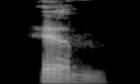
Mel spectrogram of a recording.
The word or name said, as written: Him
